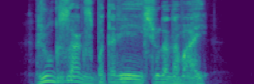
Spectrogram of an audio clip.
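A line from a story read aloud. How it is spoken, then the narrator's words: Angry hiss. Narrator (Russian): зло прошипел Гриф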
